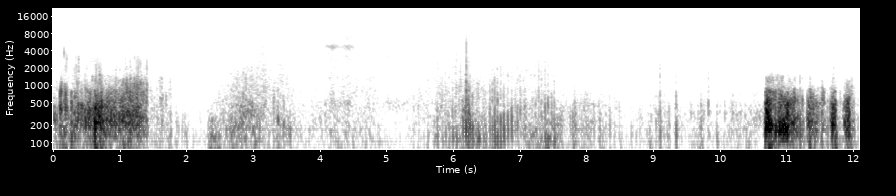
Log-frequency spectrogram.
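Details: Stomach growling from hunger in a person lying on a bed after about 28–30 hours without food while dieting: low rumbling, gurgling bursts with quiet gaps, loudest at the start and end (borborygmi).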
